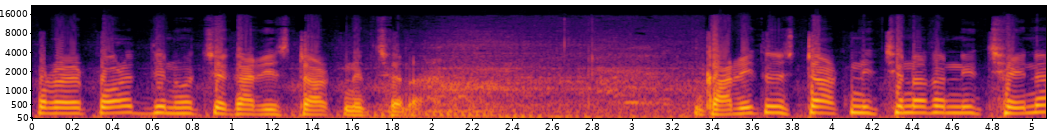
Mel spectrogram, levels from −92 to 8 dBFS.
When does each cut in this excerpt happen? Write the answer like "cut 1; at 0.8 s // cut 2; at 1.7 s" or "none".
none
